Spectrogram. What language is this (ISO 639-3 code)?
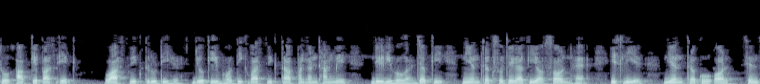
hin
